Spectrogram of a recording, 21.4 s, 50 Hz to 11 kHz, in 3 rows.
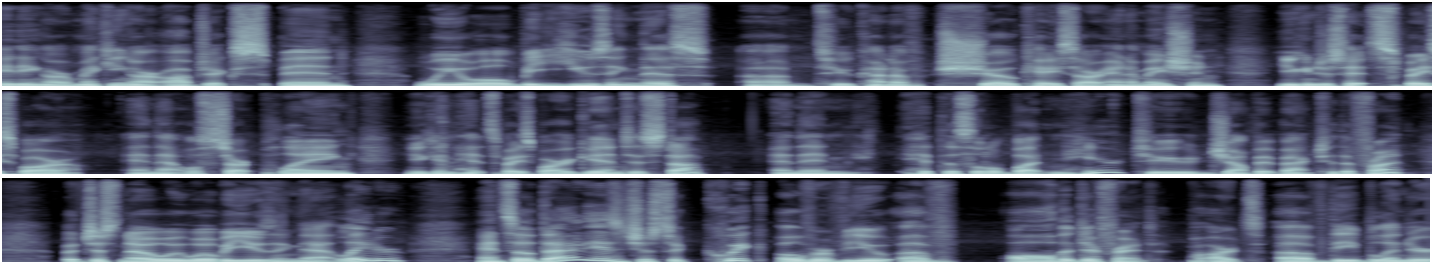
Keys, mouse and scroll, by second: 6.9 space, 9.3 space, 12.8-14.5 drag.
